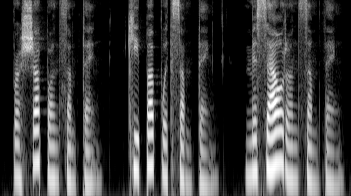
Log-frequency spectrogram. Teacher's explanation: We're stressing the verb and the first of two particles.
